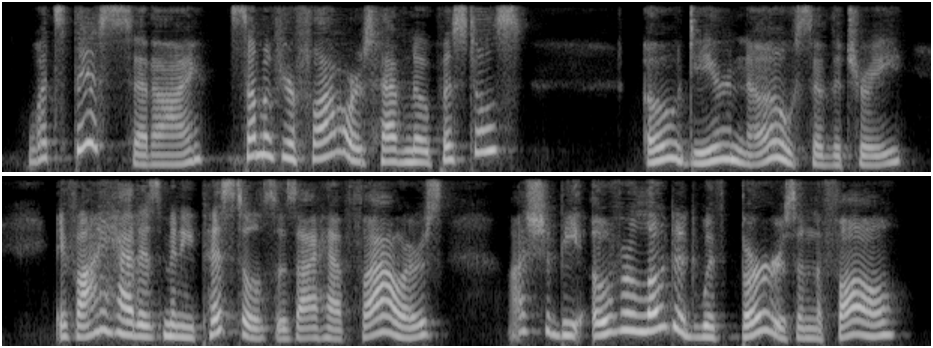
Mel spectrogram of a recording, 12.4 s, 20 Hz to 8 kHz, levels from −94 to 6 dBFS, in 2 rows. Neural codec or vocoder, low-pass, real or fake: codec, 16 kHz, 1.1 kbps, Voila-Tokenizer; 7.2 kHz; fake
